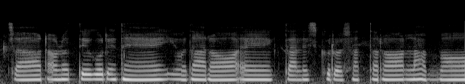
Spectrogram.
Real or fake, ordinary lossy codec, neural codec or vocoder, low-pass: real; none; none; 7.2 kHz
